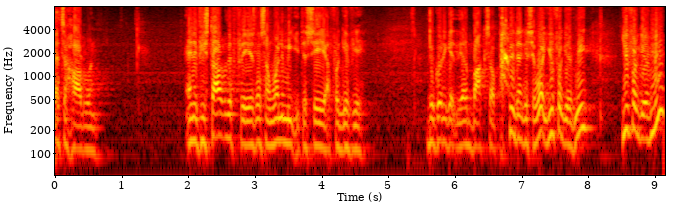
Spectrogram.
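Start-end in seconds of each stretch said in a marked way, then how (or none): 7.2-9.2 put-on Italian gangster accent. Acting out someone's reply to being told they're forgiven, Godfather-style Italian accent. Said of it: "I'm talking like an Italian".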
